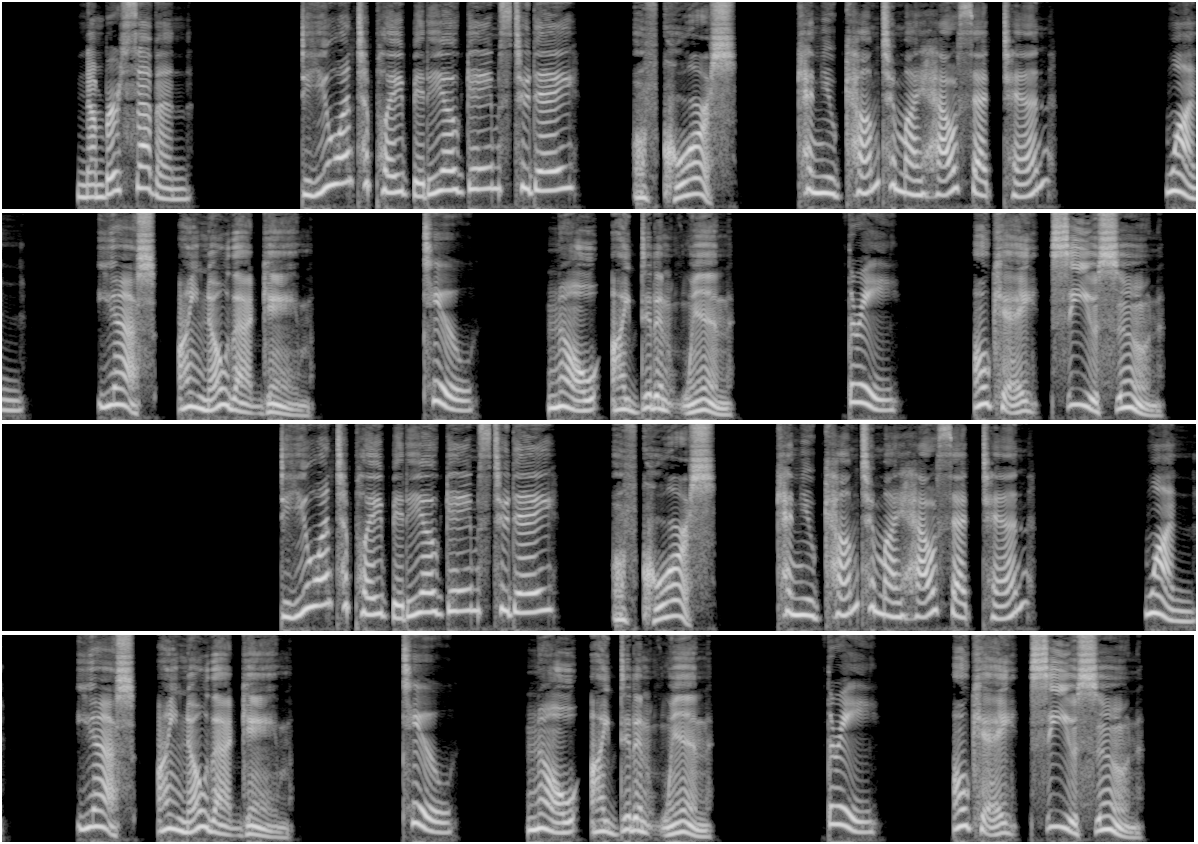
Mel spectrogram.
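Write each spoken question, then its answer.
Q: Can you come to my house at 10?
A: 3: Okay, see you soon.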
